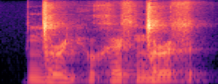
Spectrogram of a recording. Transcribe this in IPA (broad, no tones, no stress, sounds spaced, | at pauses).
ŋ͡ǀ ə˞ lʲ h ʊ x ɛ s ŋ͡ǀ ə˞ s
